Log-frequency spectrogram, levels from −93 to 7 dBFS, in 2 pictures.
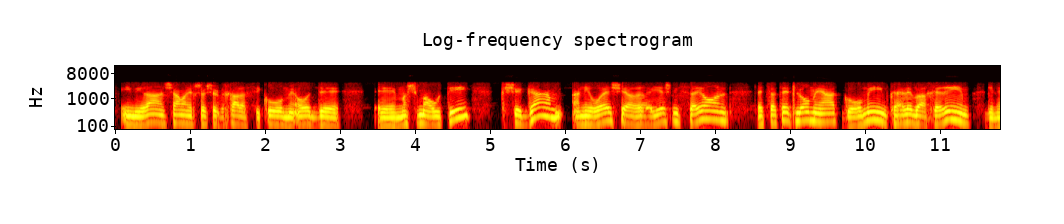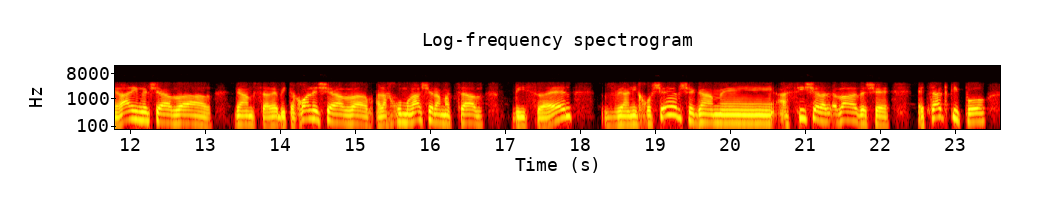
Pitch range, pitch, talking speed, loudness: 115-155 Hz, 130 Hz, 110 wpm, -21 LUFS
